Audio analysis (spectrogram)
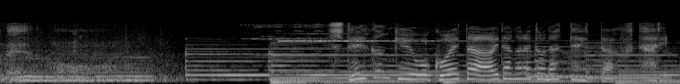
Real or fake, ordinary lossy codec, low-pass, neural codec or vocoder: real; none; 7.2 kHz; none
